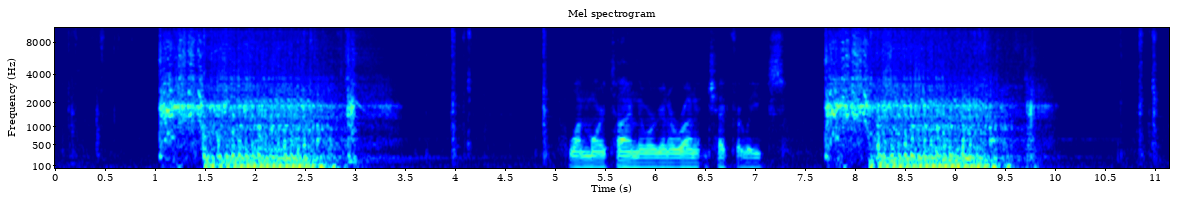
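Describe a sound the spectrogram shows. A small engine cranks over in short bursts without catching.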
